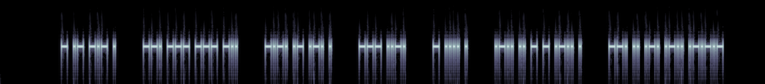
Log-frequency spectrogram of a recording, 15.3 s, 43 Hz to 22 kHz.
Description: Morse code, heard as a keyed tone, about 32 wpm, 700 Hz. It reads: TAKE GOOD CARE OF THE LITTLE GIRL.
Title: 2x Word-Spacing - Sentences from Top 400 Words - 30wpm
